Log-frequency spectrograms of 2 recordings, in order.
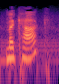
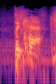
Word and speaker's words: macaque: You are saying it is pronounced M-A-H hyphen K-A-K. – That would be correct. That's the phonetic. – Macaque? – Macaque.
